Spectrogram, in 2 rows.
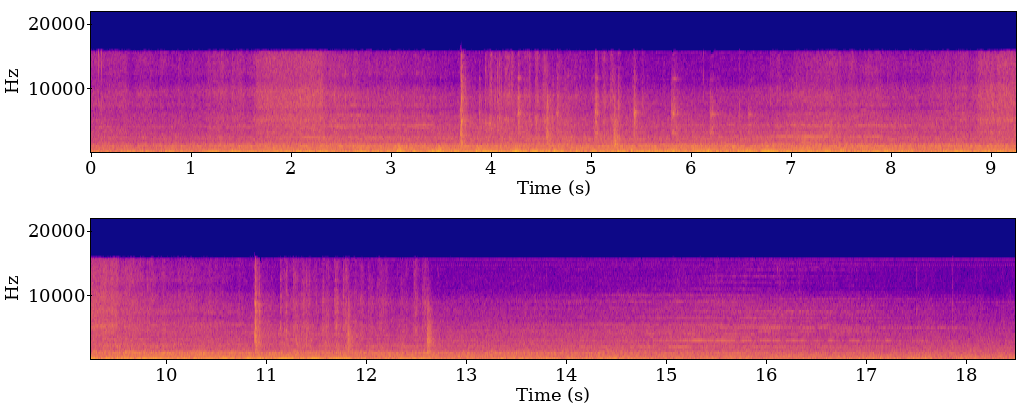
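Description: Coupled Alstom Citadis 305 trams passing close at low speed: a steady hum of the traction drive that drops in pitch about two-thirds of the way through as the tram slows, over rolling noise with scattered clicks from the running gear.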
